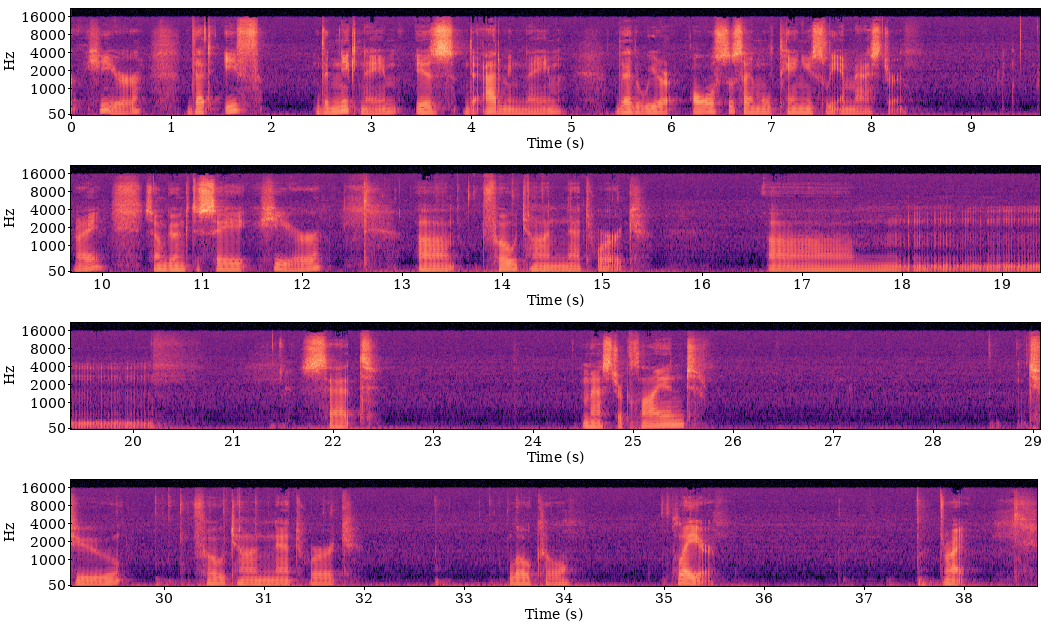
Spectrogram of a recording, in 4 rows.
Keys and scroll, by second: 14.4-16.2 typing, 16.4 Return, 21.3-23.5 typing, 25.7 Down, 25.8 Down, 26.3 Return, 29.9-32.7 typing, 32.9 Return, 33.8-35.3 typing, 36.3 Return, 38.6-38.7 typing.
